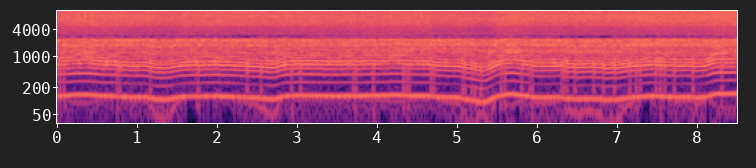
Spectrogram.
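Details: Husqvarna 61 chainsaw running with tone dipping and stumbling every couple of seconds, a popcorn-like misfire from a loose kill switch wire bouncing in the case and shorting out.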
